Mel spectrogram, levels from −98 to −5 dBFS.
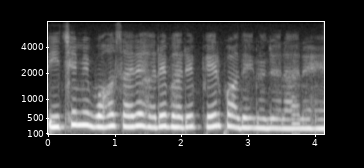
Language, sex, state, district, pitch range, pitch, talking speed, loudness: Hindi, female, Jharkhand, Garhwa, 250-290 Hz, 275 Hz, 175 wpm, -14 LUFS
